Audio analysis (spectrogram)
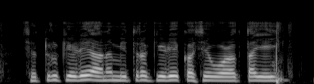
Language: Marathi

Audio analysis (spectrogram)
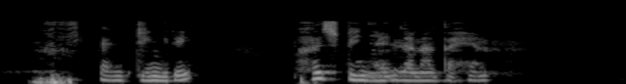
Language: Santali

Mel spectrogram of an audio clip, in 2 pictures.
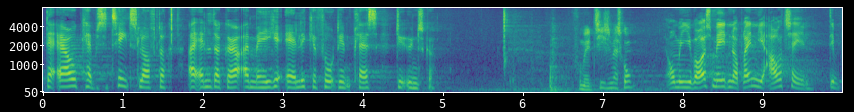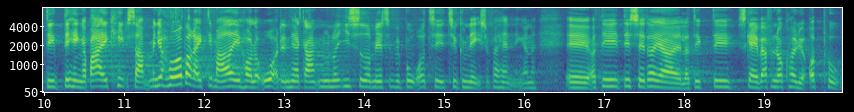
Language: Danish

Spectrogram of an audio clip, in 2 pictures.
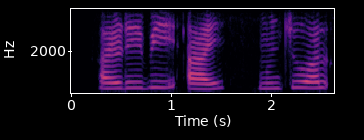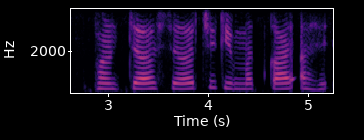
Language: Marathi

